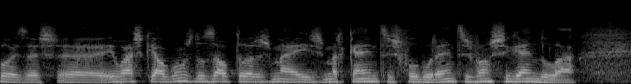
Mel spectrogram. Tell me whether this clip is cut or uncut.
uncut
